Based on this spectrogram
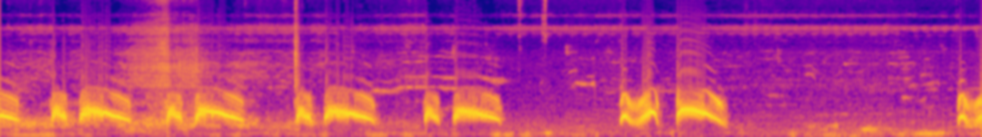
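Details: Lure call of a spotted dove for attracting wild birds: clustered hollow coos in quick pairs and triplets, a burst of several notes, a gap, then another pair and a final coo, over faint low background hum.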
